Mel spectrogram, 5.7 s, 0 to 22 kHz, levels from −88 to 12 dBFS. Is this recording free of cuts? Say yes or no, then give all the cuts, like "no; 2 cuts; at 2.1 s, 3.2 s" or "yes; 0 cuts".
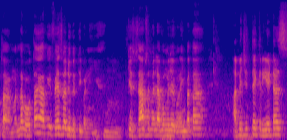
yes; 0 cuts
